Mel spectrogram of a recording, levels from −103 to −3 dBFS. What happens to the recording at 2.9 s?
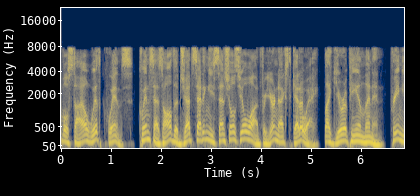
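Nothing goes wrong at 2.9 s: the speech continues intact through that moment, with no dropout, click or other fault.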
